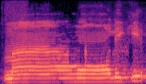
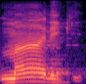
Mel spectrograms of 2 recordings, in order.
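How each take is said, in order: First: The first vowel is stretched out very long. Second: The first vowel is lengthened only slightly. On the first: The speaker calls it wrong. "മാലിക്ക് പറയേണ്ട ആവശ്യമില്ല" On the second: The speaker calls it right. "അല്പം നീട്ടി പറയണം"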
